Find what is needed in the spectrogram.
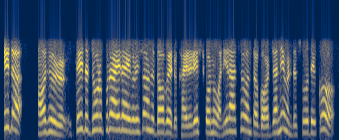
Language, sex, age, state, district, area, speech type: Nepali, female, 18-30, West Bengal, Kalimpong, rural, conversation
